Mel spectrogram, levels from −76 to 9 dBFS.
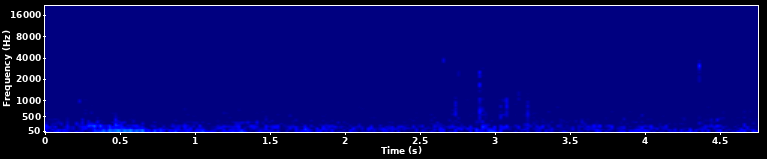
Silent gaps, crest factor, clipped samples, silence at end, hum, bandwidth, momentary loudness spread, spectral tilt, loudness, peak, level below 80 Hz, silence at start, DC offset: none; 20 dB; under 0.1%; 0 s; none; 15.5 kHz; 5 LU; -4.5 dB/octave; -65 LUFS; -44 dBFS; -68 dBFS; 0 s; under 0.1%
